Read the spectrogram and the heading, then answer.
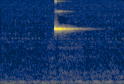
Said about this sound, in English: Yeah, the time to change your battery notification from your smoke alarm.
